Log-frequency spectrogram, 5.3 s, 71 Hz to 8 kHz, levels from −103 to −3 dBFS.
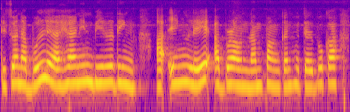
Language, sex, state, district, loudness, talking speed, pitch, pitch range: Mizo, female, Mizoram, Aizawl, -14 LUFS, 205 wpm, 230 Hz, 220-245 Hz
